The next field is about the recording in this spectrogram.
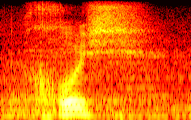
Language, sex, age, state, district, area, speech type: Urdu, male, 18-30, Delhi, North West Delhi, urban, read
